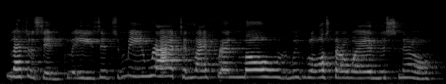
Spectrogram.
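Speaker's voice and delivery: high-pitched, urgent pleading; small animal's high plea at the door; crying out. A narrator's reading. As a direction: beg to be let in, voice pitched right up. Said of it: "cried the rat".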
